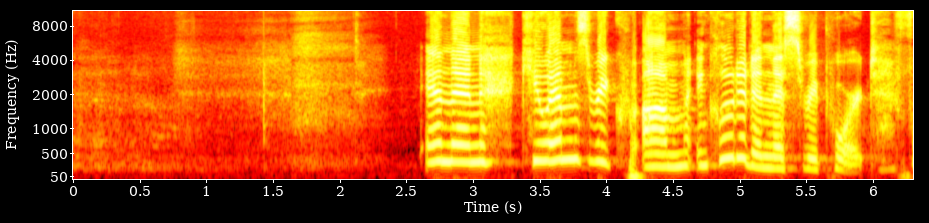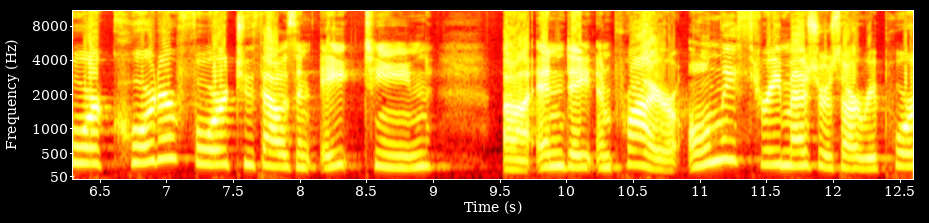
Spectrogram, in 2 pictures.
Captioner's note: laughter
